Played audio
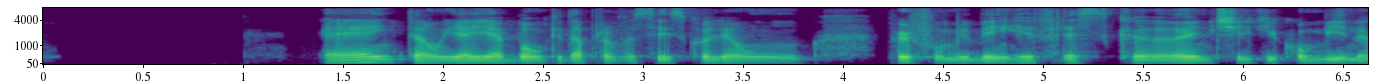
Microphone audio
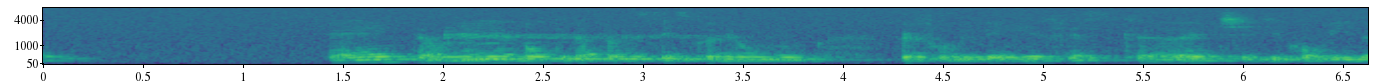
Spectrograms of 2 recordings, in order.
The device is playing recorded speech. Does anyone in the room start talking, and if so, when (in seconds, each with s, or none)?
2.0 s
